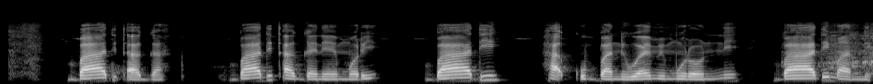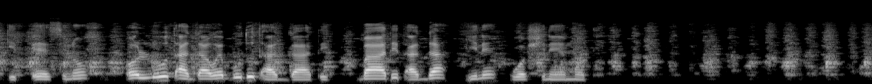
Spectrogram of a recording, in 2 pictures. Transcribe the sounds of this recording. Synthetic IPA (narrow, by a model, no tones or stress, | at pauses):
baːd̪ɪt̪ʼɐɡːɐ | baːd̪ɪt̪ʼɐɡːɐne̞ːmːɔɾɪ | baːd̪ɪ | hɐkʼːʊbːɐnːɪwɔjmɪmʊɾɔnːɪ | baːd̪ɪmɐnːɪkʼɪpʼːe̞ːsɪnɔʔɔlːuːt̪ʼɐɡːɐwɛbʊd̪ʊt̪ʼɐɡːaːt̪ɪbaːd̪ɪt̪ʼɐɡːɐjɪnɛwɔʃːɪneːmːɔt̪ɪ̥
